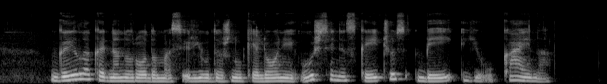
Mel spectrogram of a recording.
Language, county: Lithuanian, Panevėžys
